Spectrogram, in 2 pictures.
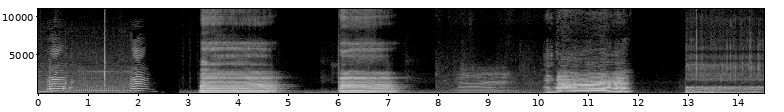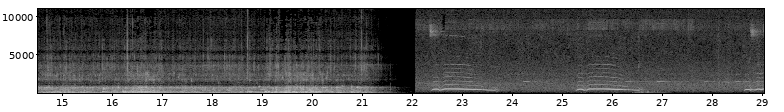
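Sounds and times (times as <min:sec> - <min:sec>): cow mooing: 0:08.4 - 0:09.6, 0:10.2 - 0:11.9.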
